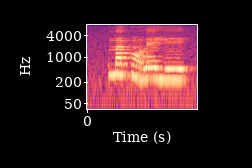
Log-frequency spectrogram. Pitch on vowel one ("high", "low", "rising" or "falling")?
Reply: high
